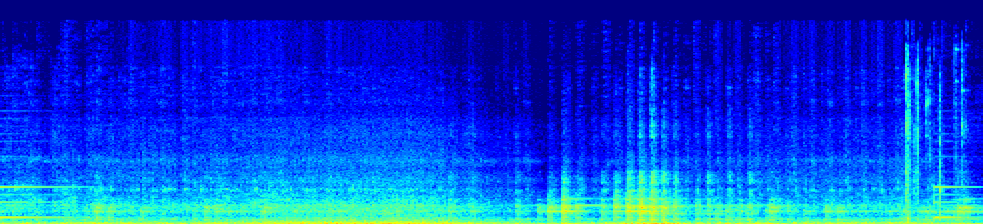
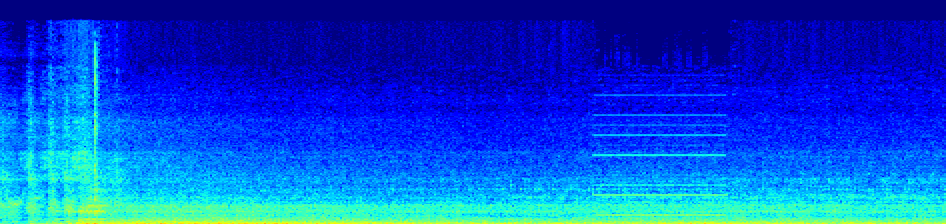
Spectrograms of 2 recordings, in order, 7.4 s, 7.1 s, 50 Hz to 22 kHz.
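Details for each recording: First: 2008 Ford Explorer 4.0L V6 idling with no throttle input: idle swells and sags on its own and won't settle, and the engine also sputters and stalls; damaged MAF sensor wiring harness, fixed by replacing the plug harness, MAF sensor and air filter. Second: 2008 Ford Explorer 4.0L V6 idling after replacing the damaged MAF plug harness, MAF sensor and air filter, which cured stalling and rough running: a soft, even idle held slightly high with no hunting, and a chime in the background.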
